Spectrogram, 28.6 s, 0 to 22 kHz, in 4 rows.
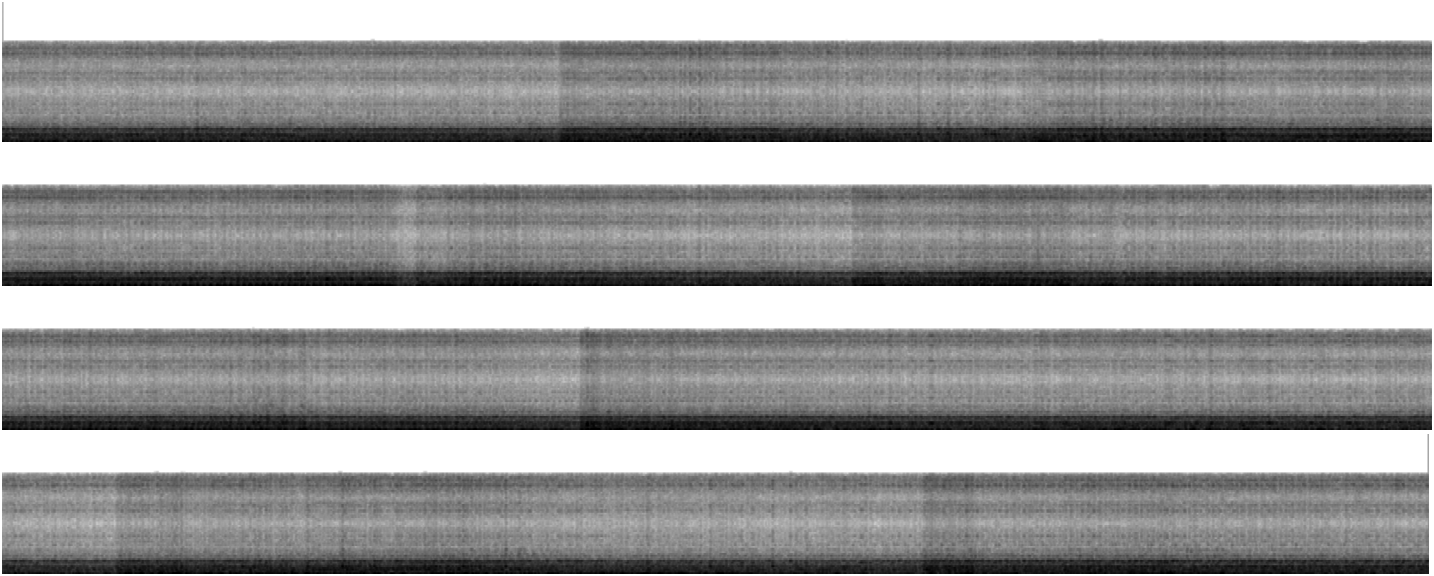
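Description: AKT TT 250 Adventour motorcycle engine running while riding, heard from the bike itself, with a steady wind-and-road hiss; the engine note shifts up and down several times with the throttle.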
